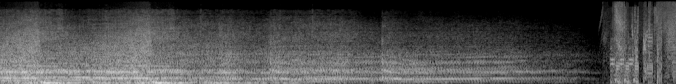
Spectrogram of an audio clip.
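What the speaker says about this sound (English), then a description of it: "this is a 2008 C6 Corvette Z06 that I have recently purchased" The engine of a 2008 C6 Corvette Z06 revs hard, a loud, close, steady high-pitched roar that climbs and holds for several seconds before cutting off, followed by a brief burst of sharp mechanical noise.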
